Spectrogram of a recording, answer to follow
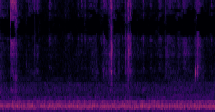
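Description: A few faint small clicks and scrapes of fingers handling and threading a small screw into the metal rear panel of a portable radio, over a steady background hum.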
